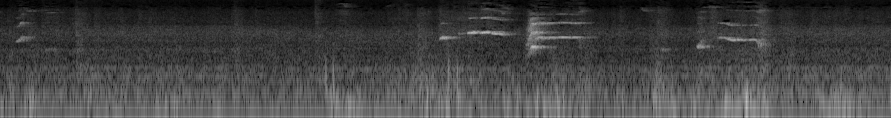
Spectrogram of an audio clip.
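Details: Red Toy Poodle puppy whimpering in short high bursts after quiet moments, several thin yelps and whines clustered near the middle and end over faint background hum.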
